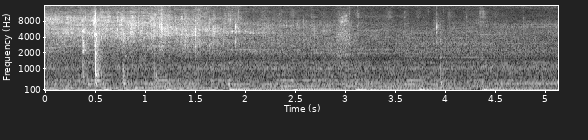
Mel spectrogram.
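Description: Minced meat sizzling in a hot pan while sultanas are stirred through it for a spicy bobotie, a steady crackling fry close up with the scrape and thump of a spoon moving the mixture at irregular intervals.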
